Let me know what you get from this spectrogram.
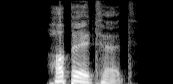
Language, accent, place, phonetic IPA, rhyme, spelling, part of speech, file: German, Germany, Berlin, [ˈhɔpl̩tət], -ɔpl̩tət, hoppeltet, verb, De-hoppeltet.ogg
- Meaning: inflection of hoppeln: 1. second-person plural preterite 2. second-person plural subjunctive II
